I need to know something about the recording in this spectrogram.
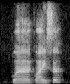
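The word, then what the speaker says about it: guaiya: Chamorro was, I believe it's pronounced Guaisa. – Guaisa. – Guaisa, right? – Yeah. – It looks like Gaia, right? But then it's like.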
